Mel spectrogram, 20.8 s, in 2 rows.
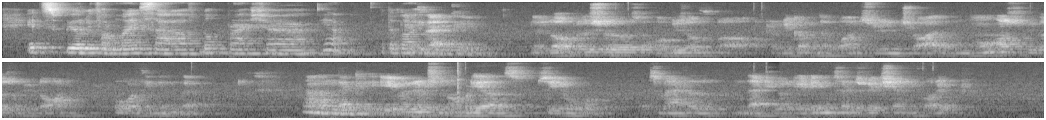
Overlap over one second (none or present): none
